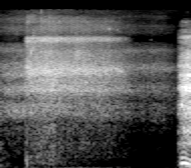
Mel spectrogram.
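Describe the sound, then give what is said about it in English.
A long, soft breath drawn in slowly as a person takes a deep breath, followed by a brief pause and then a sudden louder rush of breath at the end. “Let's relax. Let's take a deep breath.”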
